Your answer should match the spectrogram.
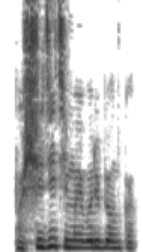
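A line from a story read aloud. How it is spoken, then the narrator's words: Moaning plea. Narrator (Russian): простонала Арния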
